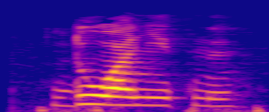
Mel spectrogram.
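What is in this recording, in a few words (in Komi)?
"дуанитны", Komi, female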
